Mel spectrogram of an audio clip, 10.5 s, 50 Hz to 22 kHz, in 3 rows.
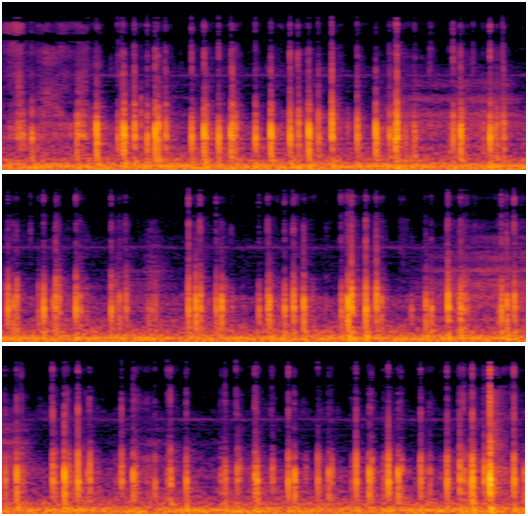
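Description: Fingertips and nails tap rapidly and steadily on the front of a plastic Xbox 360 game case, making a dense run of short, dry clicks. The ticks sit mid-high around the upper midrange, each dying almost instantly over a low steady hum, with a few louder taps standing out near the end.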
